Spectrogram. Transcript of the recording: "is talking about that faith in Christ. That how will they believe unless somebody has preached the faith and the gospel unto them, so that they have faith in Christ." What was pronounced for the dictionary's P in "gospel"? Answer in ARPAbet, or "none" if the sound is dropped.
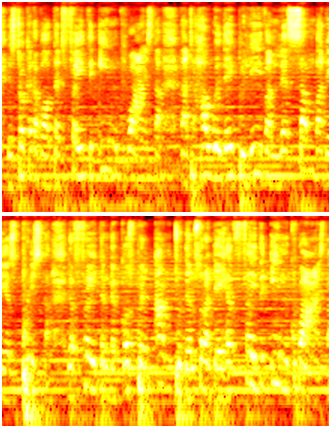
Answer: P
